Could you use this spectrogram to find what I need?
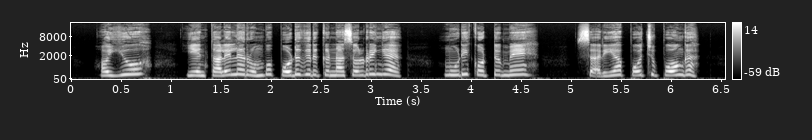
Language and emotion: Tamil, sad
